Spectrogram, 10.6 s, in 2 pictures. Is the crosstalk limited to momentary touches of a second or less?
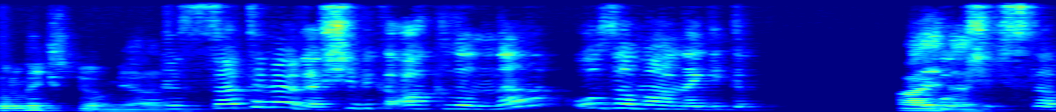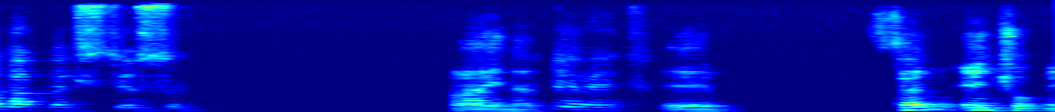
Yes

